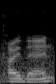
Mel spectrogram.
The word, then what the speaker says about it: Cockburn: I live near a town called Coburn, but it's spelled Cockburn.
